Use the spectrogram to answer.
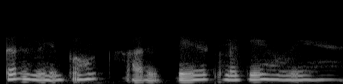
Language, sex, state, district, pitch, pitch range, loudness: Hindi, female, Uttar Pradesh, Jalaun, 215 Hz, 205-230 Hz, -32 LUFS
